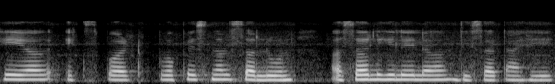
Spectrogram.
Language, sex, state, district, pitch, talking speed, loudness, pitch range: Marathi, female, Maharashtra, Gondia, 210 Hz, 85 wpm, -17 LUFS, 200-220 Hz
